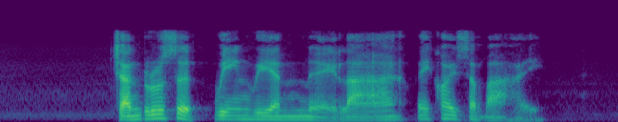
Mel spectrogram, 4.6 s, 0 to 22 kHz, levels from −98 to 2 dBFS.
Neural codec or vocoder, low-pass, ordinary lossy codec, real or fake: codec, 16 kHz, 2 kbps, FunCodec, trained on Chinese and English, 25 frames a second; none; none; fake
